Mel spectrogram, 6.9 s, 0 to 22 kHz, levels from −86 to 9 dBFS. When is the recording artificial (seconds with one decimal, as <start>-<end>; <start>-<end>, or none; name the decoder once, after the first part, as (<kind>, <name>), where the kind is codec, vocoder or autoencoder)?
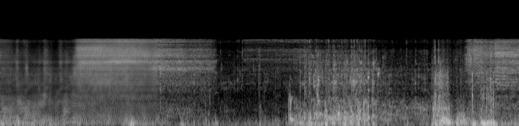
0.0-2.1 (vocoder, Vocos)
